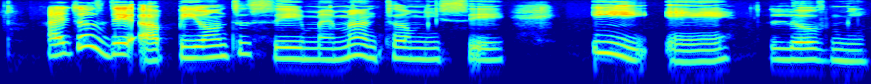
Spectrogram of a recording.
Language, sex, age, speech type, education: Nigerian Pidgin, female, 15-29, spontaneous, tertiary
